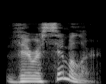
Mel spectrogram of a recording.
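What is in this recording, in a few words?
"verisimilar", British English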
